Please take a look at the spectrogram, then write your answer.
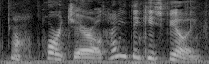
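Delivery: usual speaking voice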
